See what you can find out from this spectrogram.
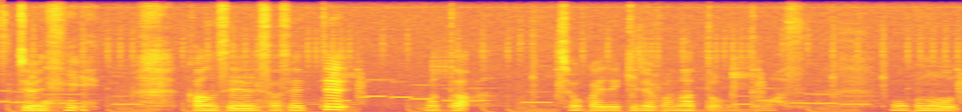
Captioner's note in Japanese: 笑い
